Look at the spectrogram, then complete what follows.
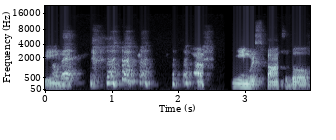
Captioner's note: laughing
